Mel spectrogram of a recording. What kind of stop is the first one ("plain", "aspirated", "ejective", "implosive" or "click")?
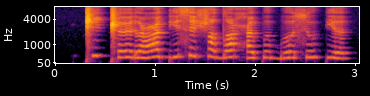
click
